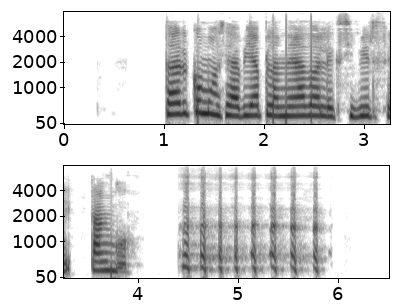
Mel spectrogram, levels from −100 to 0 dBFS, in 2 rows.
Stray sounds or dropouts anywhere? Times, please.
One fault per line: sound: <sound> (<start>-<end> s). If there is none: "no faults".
sound: laugh (4.4-5.9 s)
